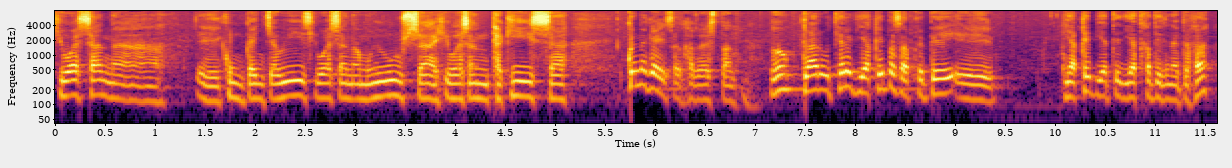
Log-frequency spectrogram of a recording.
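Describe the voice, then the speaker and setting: Dark husky man thinking aloud. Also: medium pitch, expressive, moderate pace. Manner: thinking aloud, many restarts and "¿no?" tags. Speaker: guest speaker. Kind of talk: conversational explanation, mixing Spanish and Aymara.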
